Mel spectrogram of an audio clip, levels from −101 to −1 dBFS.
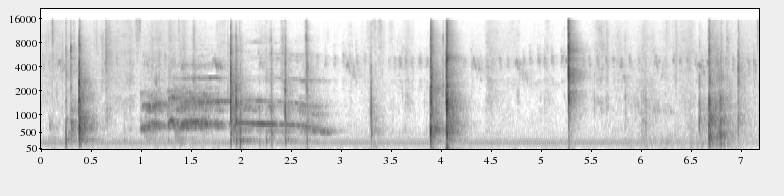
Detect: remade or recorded recorded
